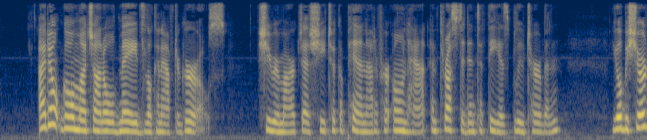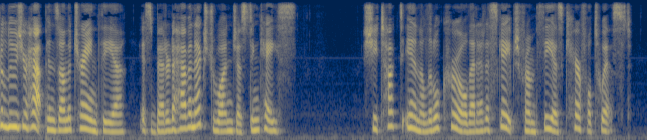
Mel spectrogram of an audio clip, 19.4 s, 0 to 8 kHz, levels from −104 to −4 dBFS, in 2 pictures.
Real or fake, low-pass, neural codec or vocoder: real; 7.2 kHz; none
